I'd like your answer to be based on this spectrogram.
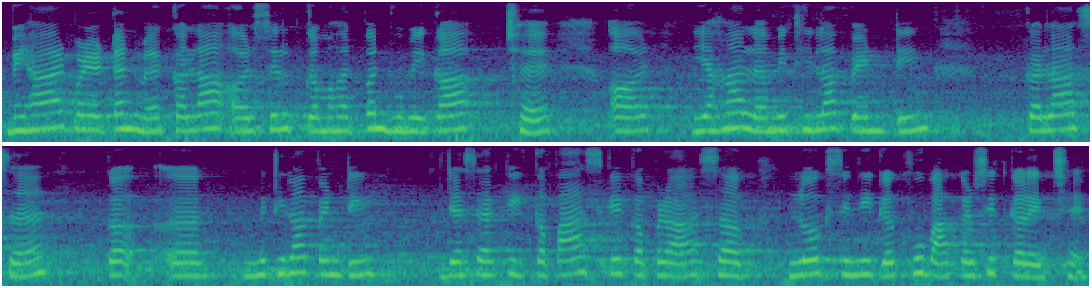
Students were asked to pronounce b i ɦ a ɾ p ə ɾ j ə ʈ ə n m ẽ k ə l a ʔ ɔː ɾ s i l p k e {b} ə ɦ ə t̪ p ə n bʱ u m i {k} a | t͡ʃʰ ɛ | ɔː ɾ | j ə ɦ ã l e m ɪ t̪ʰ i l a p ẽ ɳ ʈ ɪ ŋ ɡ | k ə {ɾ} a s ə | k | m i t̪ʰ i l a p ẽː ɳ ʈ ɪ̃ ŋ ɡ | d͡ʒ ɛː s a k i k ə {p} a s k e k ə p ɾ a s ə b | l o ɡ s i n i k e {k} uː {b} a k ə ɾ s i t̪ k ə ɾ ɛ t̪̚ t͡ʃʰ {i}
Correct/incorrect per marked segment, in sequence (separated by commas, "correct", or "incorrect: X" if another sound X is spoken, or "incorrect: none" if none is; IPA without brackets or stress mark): incorrect: m, correct, incorrect: l, correct, incorrect: kʰ, correct, incorrect: ɛ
